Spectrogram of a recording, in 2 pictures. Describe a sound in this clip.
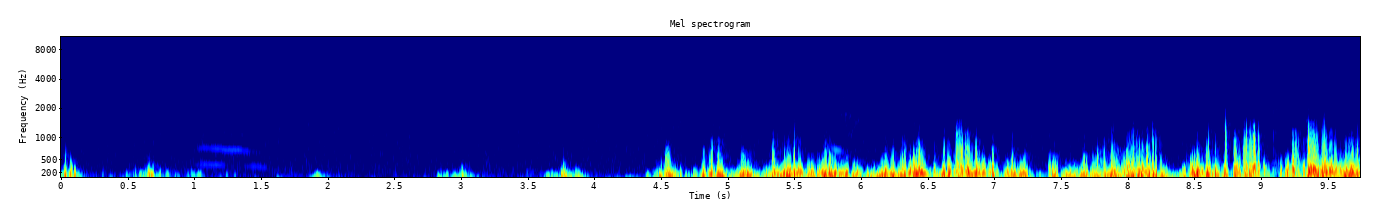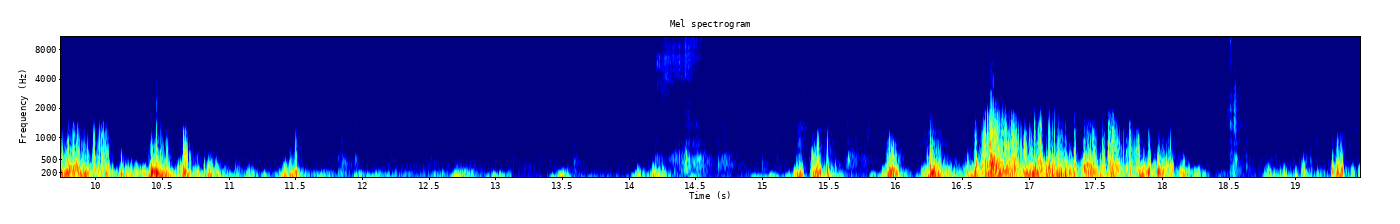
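Wind gusts buffet the microphone outdoors, in low rumbling bursts.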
